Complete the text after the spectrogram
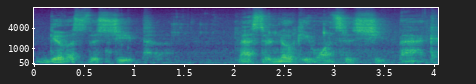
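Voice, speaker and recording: A man puts on a gruff character voice at a very deep, low pitch. Background noise is clearly audible. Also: fairly slow pace. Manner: demanding.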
